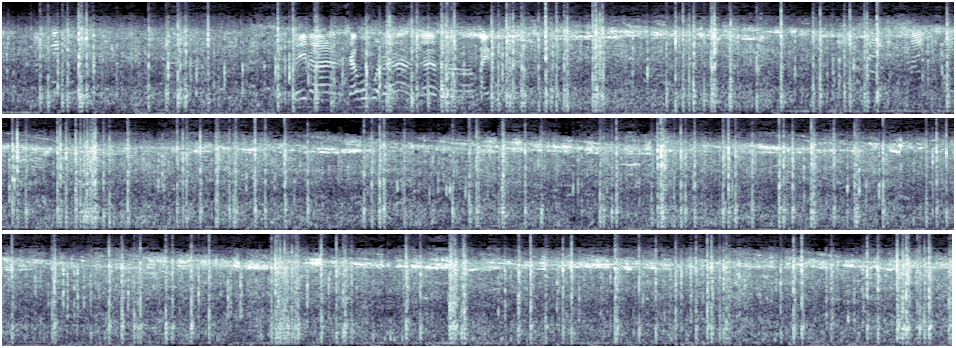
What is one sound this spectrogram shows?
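Fireworks crackle and pop rapidly overhead, outdoors.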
